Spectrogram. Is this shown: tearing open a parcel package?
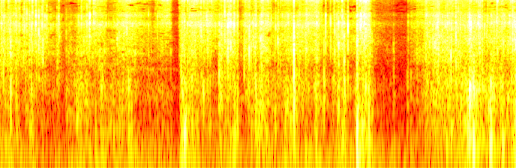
yes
